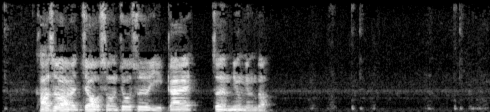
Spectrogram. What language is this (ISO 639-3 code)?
zho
